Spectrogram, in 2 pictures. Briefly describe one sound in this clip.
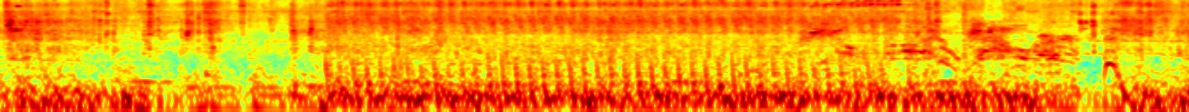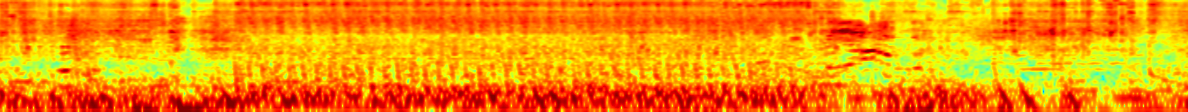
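Rapid gunfire rattles on and on.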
